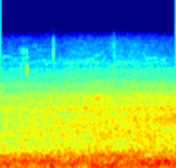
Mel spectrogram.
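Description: Wind on the microphone: a loud, uneven low rumble, with a few faint ticks.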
